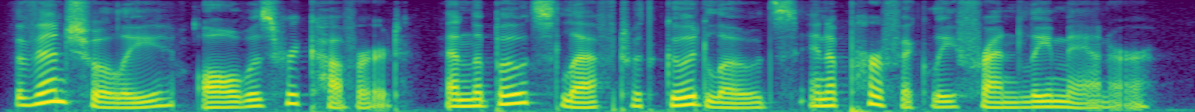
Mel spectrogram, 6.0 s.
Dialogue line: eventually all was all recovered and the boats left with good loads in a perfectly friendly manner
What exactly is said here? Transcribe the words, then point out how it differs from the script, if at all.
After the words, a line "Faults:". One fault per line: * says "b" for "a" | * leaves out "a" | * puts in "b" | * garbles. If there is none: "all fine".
eventually all was recovered and the boats left with good loads in a perfectly friendly manner
Faults:
* leaves out "all"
